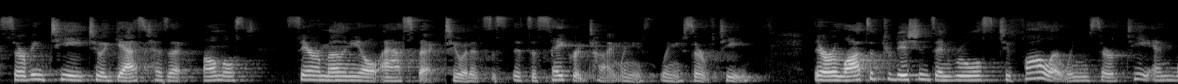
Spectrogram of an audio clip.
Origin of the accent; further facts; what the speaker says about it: United States; And being American, I wanted to be generous and fill the cup to the top.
